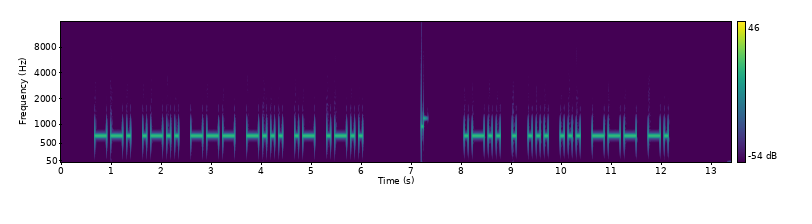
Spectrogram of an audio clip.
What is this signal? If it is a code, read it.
Morse code, heard as a keyed tone, about 16 wpm, 700 Hz. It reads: GLOBAL LESSON
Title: Sentences from Top 1200 Words - New Word Drill Alt - 15wpm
